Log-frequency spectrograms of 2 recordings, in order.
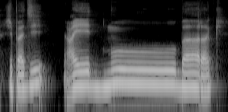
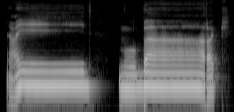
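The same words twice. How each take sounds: First: Aïd Moubarak with a short Aïd, the mistake to avoid; Aïd Moubarak said without the long vowel; wrong take. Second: Aïd with its vowel held long, then Moubarak said very slowly; Aïd drawn out, Moubarak syllable by syllable. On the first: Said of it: "Attention, j'ai pas dit". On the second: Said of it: "la prolongation elle est là". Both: Shown as a demonstration.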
